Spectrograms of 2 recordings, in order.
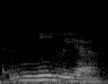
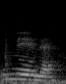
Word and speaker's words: Nele: Okay, I pronounce it Nelia. Nelia? Oh, yeah. No, It's Nele. Nele. Nele.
